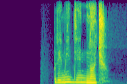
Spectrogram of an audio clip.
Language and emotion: Russian, neutral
